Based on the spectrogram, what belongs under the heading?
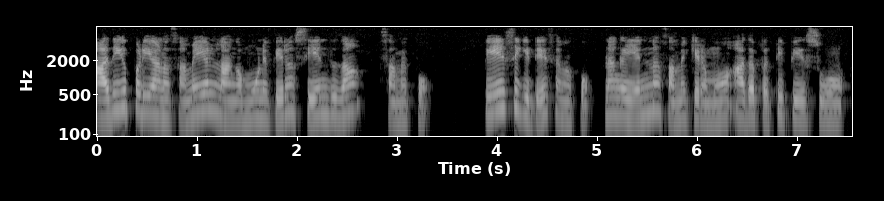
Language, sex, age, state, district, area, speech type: Tamil, female, 45-60, Tamil Nadu, Tiruvarur, rural, spontaneous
